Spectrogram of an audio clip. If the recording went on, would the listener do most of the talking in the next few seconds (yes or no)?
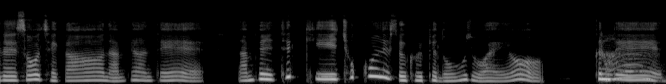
no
